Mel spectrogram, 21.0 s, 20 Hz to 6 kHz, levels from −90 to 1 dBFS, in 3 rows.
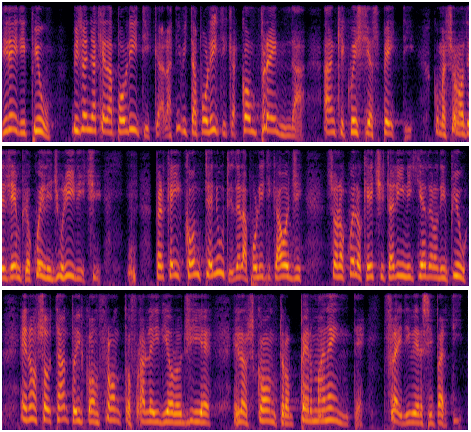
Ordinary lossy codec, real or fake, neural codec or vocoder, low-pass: none; fake; codec, 16 kHz, 0.9 kbps, LongCat-Audio-Codec; 5.4 kHz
